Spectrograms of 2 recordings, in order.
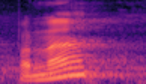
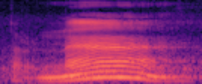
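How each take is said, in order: First: Rising question to the audience; preacher asks "Pernah?" with a rising question; asking the crowd. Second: "Pernah." answered with a falling confirming tune; preacher confirms "Pernah." lower and falling; answering for them. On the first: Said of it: "asks the congregation". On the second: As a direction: answer the question yourself with a settled fall. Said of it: "answers own question". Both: Shown as a demonstration.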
